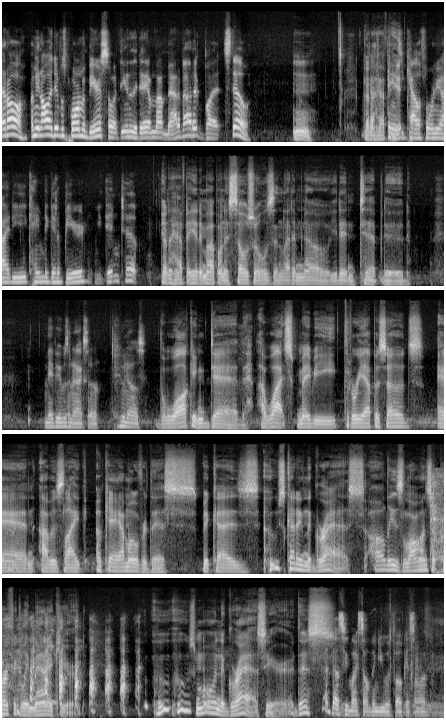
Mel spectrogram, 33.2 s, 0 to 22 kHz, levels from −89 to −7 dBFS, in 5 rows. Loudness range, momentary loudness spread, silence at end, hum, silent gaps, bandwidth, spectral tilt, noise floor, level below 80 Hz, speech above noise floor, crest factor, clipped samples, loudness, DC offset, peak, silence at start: 7 LU; 12 LU; 0 s; none; none; 17 kHz; -3 dB/octave; -60 dBFS; -54 dBFS; 36 dB; 22 dB; under 0.1%; -22 LUFS; under 0.1%; -2 dBFS; 0 s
